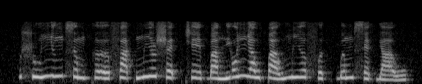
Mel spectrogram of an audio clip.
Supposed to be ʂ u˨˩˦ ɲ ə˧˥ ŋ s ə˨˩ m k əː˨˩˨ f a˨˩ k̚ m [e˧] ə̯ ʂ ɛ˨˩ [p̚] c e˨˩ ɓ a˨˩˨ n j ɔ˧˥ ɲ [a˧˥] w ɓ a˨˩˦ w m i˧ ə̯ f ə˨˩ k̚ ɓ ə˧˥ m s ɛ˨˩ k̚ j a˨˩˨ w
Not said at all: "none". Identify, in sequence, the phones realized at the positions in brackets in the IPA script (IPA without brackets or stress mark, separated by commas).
i˧, t̚, a˧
